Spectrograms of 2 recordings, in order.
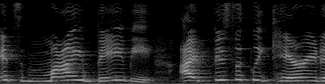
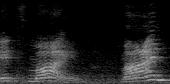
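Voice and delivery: squawky seagull cry on each word; 3 dB louder than usual. In a sketch, pleading to keep control of a show: squawking like a seagull. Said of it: "now you just sound like a seagull".

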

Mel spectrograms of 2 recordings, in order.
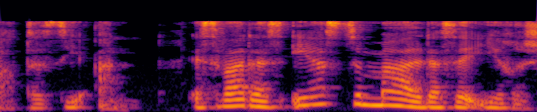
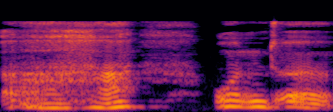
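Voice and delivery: plain reading voice

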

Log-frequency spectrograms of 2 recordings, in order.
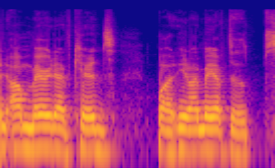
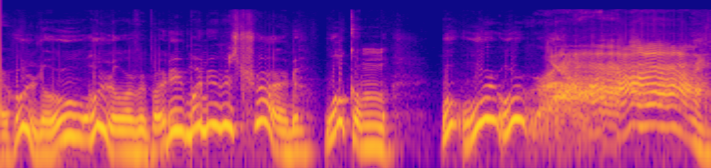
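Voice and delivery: high, slow, swooping puppet voice, "ah" stretched; 8 semitones higher than usual. Wearing a piranha plant puppet, asked to give its voice: Chad the puppet's voice. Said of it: "put on Chad and give us Chad's voice".

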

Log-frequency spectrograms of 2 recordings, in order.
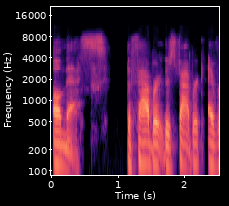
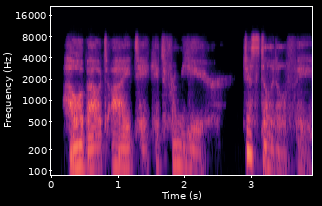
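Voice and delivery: quiet whisper up close; 11 dB quieter than usual. As Dern, whispering into the player character's ear, whispering. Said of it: "you hear Dern once again whisper in your ear".

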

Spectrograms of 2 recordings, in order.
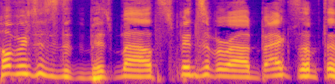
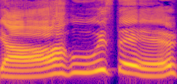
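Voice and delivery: little, slow, fake Swedish accent; 4 semitones higher than usual. Retelling a scene where a character masks his voice, little Swedish voice. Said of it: "Larry does a little Swedish voice".

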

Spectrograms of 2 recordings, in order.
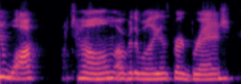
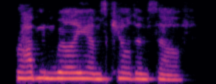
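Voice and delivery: mock whisper, hushed and close. Retelling what an ex whispered in the speaker's ear at a movie: imitating a whisper. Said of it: "He whispered in my ear".

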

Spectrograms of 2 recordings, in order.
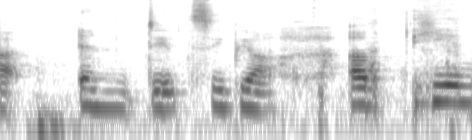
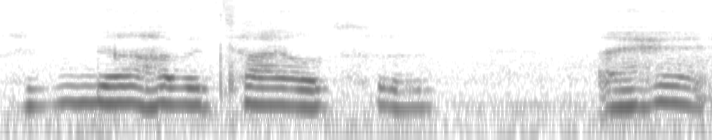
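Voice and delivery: mock slurred voice, quieter; 11 dB quieter than usual. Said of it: "but he talked like".

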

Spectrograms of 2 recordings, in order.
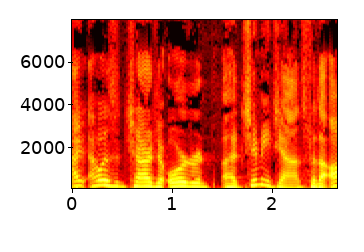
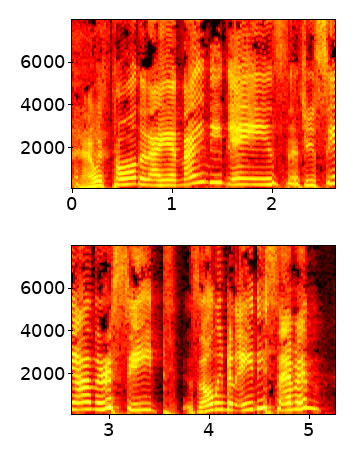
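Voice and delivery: high, whining voice; 7 semitones higher than usual. Describing a high-pitched tone as someone returning something to Best Buy, imitating a whining customer. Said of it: "It's the whining keen of someone trying to return something to Best Buy".

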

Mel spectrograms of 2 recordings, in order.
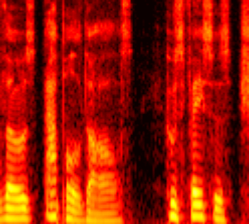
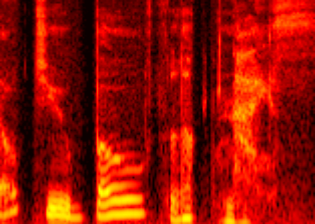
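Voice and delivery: soft, tremulous, palsied voice; 4 semitones higher, 6 dB quieter than usual. Narrator voicing the old lady speaking to Mom, in a palsied voice. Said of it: "she said in her palsied voice".

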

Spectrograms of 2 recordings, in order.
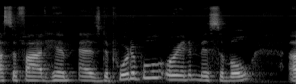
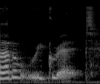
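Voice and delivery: high, tearful, choked-up voice while crying. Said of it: "I can't even say it without crying".

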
